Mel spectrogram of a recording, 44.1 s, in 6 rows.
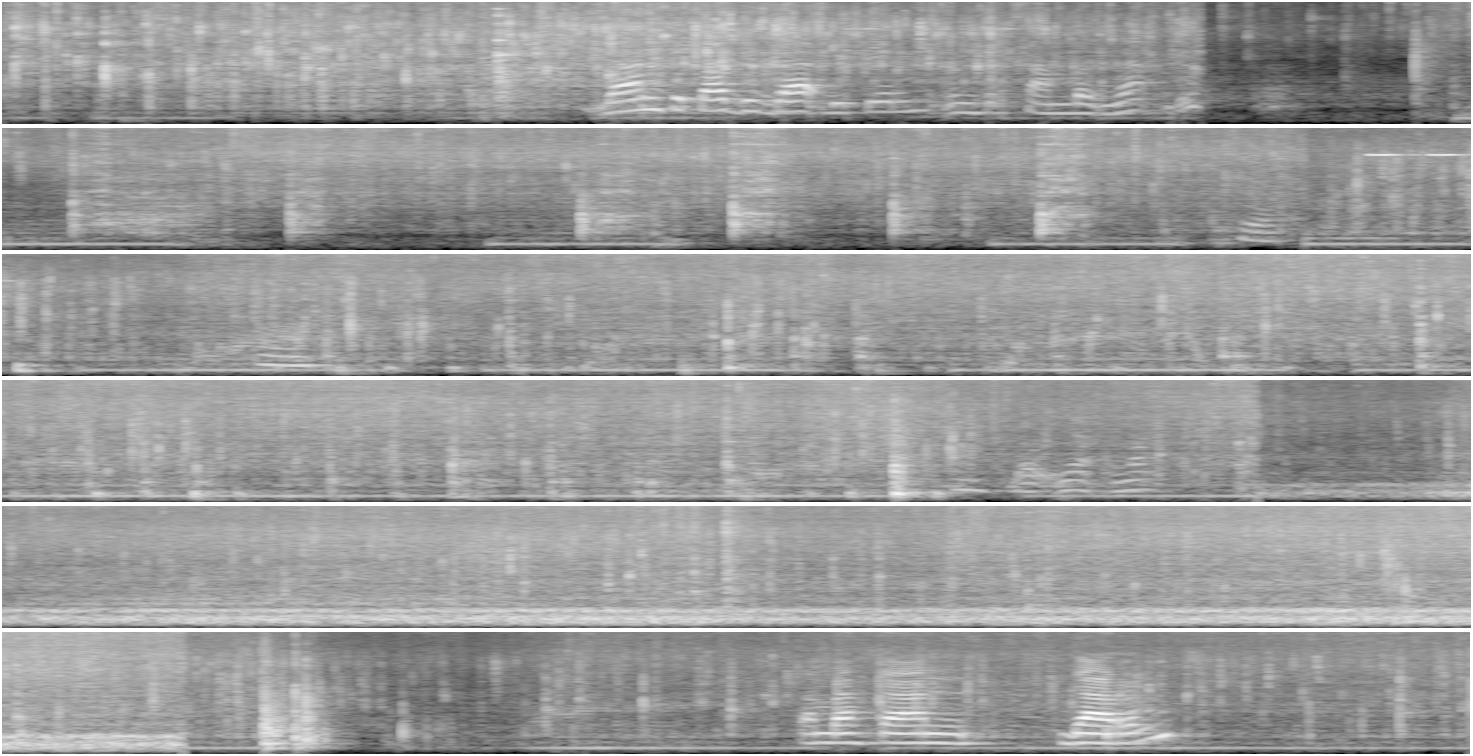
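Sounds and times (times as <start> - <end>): aromatics sizzling in hot oil: 0.0 - 44.0
spatula scraping a pan: 7.7 - 9.2, 10.2 - 13.0.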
